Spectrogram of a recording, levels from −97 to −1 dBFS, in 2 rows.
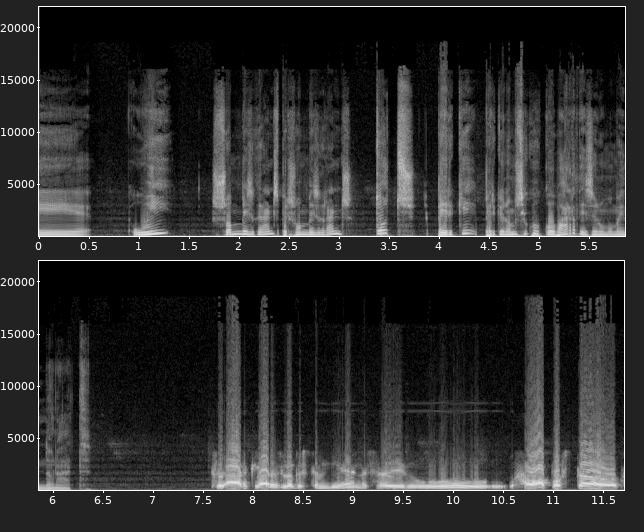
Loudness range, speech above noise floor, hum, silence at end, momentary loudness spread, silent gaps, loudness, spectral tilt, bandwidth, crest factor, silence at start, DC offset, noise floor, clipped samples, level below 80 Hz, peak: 5 LU; 40 dB; none; 0 s; 10 LU; none; -22 LUFS; -5 dB/octave; 17.5 kHz; 10 dB; 0 s; under 0.1%; -61 dBFS; under 0.1%; -38 dBFS; -12 dBFS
